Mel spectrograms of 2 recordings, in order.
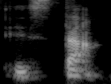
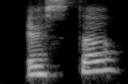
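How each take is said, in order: First: "está" with the weight on the final TÁ; stress on last syllable. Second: "Esta" with the weight on ES; stress on first syllable. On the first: Teacher showing where the emphasis goes, final-syllable stress on "está". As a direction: say es-TÁ, light start, strong ending. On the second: Teacher showing where the emphasis goes, first-syllable stress on "Esta". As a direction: say ES-ta, first syllable strong, second light. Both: Shown as a demonstration. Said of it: "the emphasis in that".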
